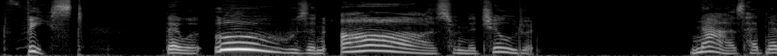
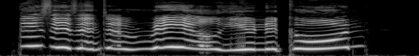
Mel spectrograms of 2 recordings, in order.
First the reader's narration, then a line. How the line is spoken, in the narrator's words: Naz cried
